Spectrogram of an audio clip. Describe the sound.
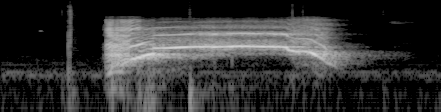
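A single loud, piercing shriek of terror from a man, held for about a second with a slight rise in pitch before it drops off at the end, with no talking.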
